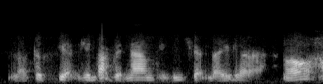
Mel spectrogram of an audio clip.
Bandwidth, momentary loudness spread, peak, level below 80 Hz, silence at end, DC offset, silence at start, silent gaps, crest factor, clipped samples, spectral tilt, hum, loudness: 7.4 kHz; 10 LU; 0 dBFS; -70 dBFS; 0 s; under 0.1%; 0.1 s; none; 22 dB; under 0.1%; -7.5 dB/octave; none; -22 LUFS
